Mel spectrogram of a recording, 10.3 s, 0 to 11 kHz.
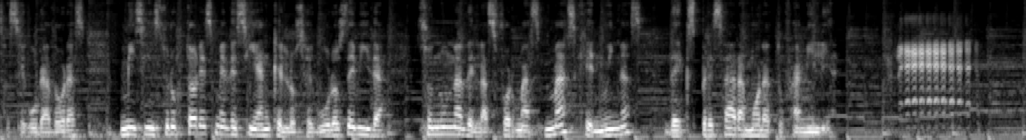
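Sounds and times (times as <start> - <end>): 
speech: 0.1 - 8.6
sheep bleating: 8.8 - 10.2.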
